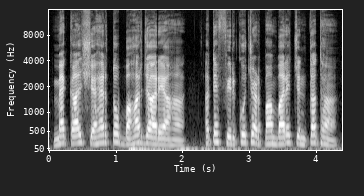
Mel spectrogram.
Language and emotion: Punjabi, fearful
